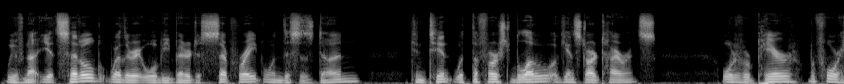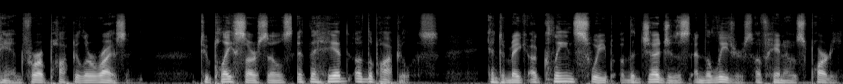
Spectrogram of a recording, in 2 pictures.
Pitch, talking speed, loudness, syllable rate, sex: 100 Hz, 200 wpm, -20 LUFS, 5.8 syllables/s, male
